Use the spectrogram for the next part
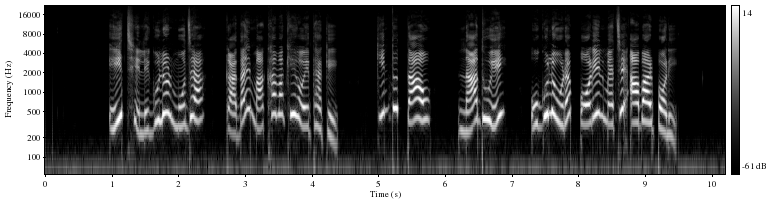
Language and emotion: Bengali, disgusted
